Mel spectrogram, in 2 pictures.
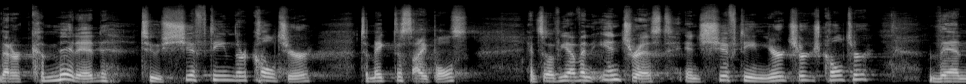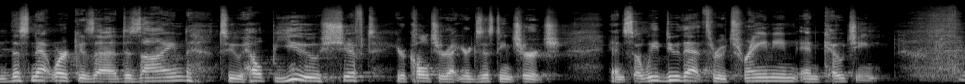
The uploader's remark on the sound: This audio was from Relational Discipleship Network 's first track session from last year's Forum. This audio was from Relational Discipleship Network 's first track session from last year's Forum.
